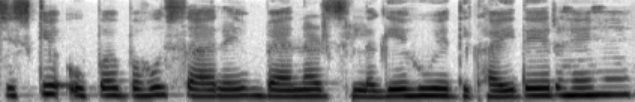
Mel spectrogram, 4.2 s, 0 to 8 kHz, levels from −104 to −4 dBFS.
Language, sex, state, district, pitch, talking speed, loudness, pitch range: Hindi, female, Uttar Pradesh, Lucknow, 205 Hz, 155 wpm, -12 LUFS, 190-215 Hz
